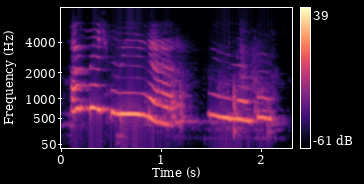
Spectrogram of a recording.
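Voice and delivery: high slow little voice; squeaky insistence. Pretend. Little toy insisting it is important too, high and slow. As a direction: plead it high and drawn out.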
